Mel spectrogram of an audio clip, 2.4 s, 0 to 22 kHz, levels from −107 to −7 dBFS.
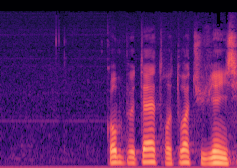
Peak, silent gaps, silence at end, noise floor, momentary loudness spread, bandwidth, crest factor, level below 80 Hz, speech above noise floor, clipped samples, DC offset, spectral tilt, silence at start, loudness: -10 dBFS; none; 0 s; -65 dBFS; 5 LU; 15 kHz; 20 dB; -76 dBFS; 37 dB; under 0.1%; 0.1%; -5.5 dB/octave; 1.05 s; -30 LUFS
